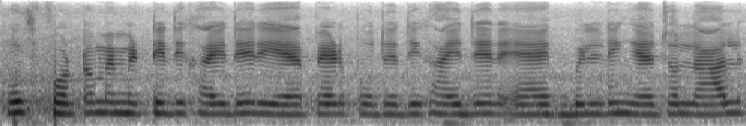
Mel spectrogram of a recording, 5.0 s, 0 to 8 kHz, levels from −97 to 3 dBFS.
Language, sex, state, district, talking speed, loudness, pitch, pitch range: Hindi, female, Haryana, Charkhi Dadri, 240 wpm, -18 LUFS, 200 Hz, 195-210 Hz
